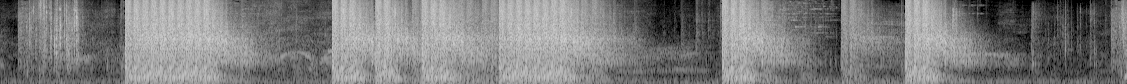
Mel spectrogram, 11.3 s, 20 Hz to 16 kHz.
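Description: Bursts of rifle gunfire in the zombie shooter Left 4 Dead 2 on an expert realism campaign, loud and close: a long sustained volley, then several shorter rapid bursts with brief pauses between them.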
